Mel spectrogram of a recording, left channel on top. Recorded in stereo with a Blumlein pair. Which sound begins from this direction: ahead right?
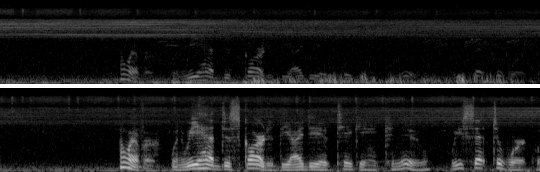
A man speaking, at 1.2 s.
